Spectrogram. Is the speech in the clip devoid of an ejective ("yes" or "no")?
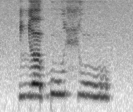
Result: yes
